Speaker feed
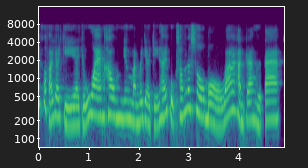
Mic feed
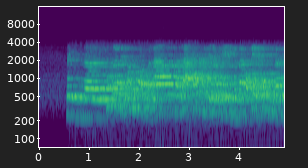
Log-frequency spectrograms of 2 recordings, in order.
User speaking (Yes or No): Yes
